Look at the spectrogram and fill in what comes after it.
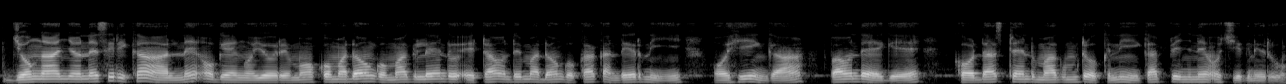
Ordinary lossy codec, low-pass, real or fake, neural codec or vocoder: Opus, 64 kbps; 7.2 kHz; real; none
